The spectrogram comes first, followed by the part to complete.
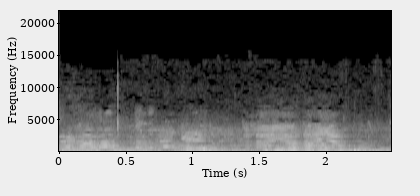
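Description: Several people talking over one another, with one voice rising louder near the end: onlooker chatter at an outdoor football match.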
